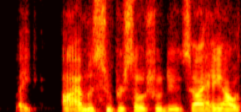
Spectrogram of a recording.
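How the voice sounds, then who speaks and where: A normal speaking voice from a man, fairly low in pitch with fairly even intonation, in a dry, close recording with no echo. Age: 20s. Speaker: country music artist. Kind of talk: interview.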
